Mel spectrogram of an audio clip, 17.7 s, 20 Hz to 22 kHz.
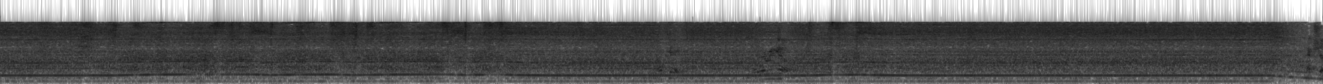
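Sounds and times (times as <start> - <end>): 
16-gallon wet/dry vacuum running: 0.0 - 17.6.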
